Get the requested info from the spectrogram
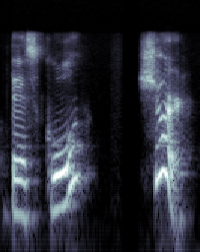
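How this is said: A clear pause comes before 'sure'. The reply answers a separate question. The speaker calls it right. "esperamos un momentito y luego, sure"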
